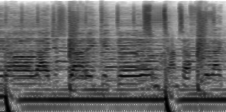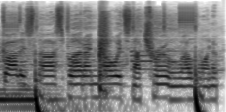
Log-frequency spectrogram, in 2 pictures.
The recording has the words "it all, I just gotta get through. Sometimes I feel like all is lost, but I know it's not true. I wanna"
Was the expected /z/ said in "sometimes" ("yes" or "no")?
yes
